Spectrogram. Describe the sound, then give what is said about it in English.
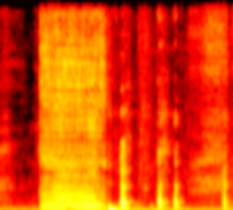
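A loud, buzzy fart noise stretches for about a second, followed by a few short, sharp voiced bursts and a quieter blip near the end. “Yeah, fart noise.”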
